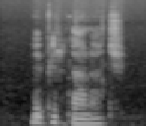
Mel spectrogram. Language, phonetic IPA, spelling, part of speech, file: Polish, [ˌvɨpʲjɛrˈdalat͡ɕ], wypierdalać, verb / interjection, LL-Q809 (pol)-wypierdalać.wav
